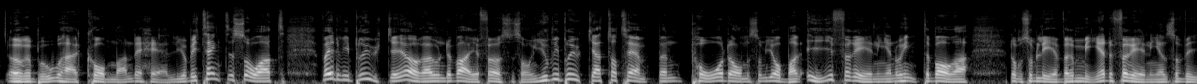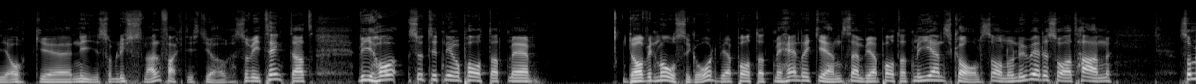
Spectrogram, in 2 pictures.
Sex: male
